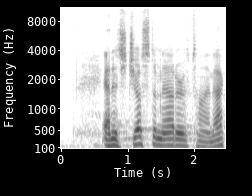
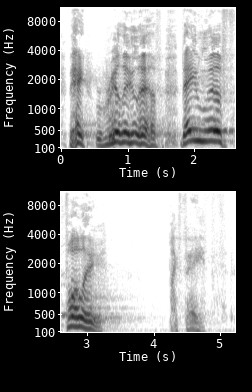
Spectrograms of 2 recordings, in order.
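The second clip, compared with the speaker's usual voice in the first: joyful preaching; 6 semitones higher, 14 dB louder, slower than usual. Real, not acted. Preacher exults over living fully.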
